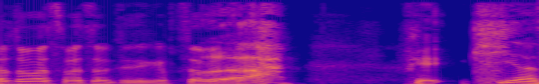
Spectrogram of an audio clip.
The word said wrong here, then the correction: Chia: Chia, wie, wie spricht man das eigentlich wirklich Chia, aus? Chia, hier, Chia.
